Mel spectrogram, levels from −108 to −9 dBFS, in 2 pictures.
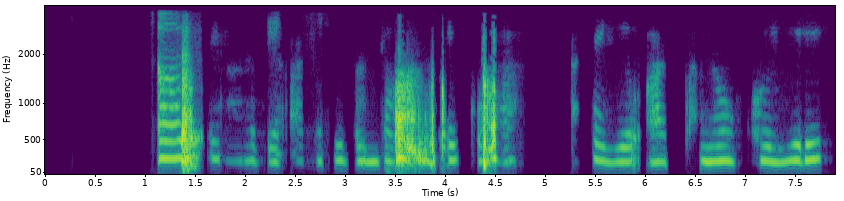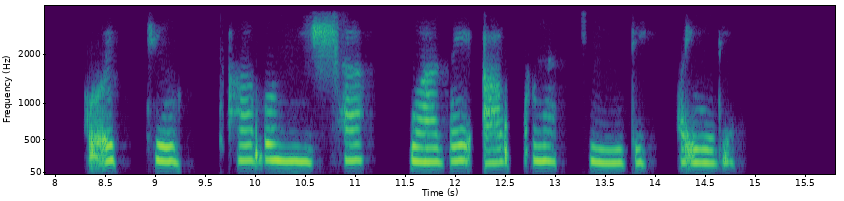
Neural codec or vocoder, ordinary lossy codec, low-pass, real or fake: codec, 32 kHz, 1.9 kbps, SNAC; AAC, 24 kbps; 3.6 kHz; fake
